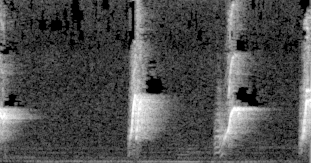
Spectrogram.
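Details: Asian fairy-bluebird recording intended to stimulate other birds into singing: a handful of loud, upward-sweeping whistles, one ending in a brief liquid flourish, separated by near-silent pauses with faint low hum.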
